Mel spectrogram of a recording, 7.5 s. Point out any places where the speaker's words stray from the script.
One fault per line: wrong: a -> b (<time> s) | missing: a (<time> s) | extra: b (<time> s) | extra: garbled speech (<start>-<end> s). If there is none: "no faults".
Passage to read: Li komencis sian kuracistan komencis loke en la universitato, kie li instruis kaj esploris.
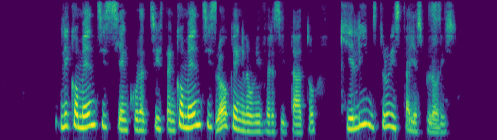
no faults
